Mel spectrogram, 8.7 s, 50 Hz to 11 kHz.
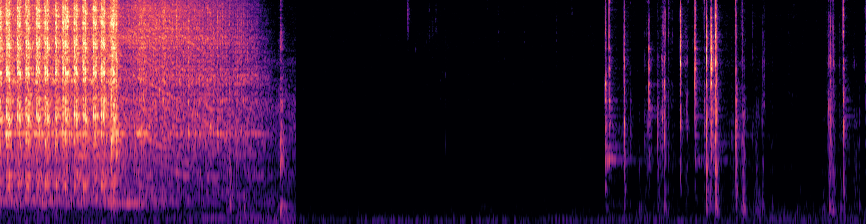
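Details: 1996-2001 Toyota Camry 5S-FE 2.2 L four-cylinder that shut off while driving; starter spins fast and evenly, engine turning over easily with no compression strokes and no firing; timing belt suspected, not confirmed.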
